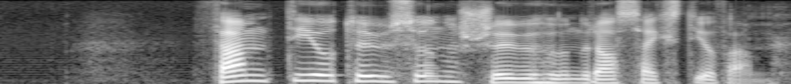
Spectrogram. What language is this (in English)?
Swedish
